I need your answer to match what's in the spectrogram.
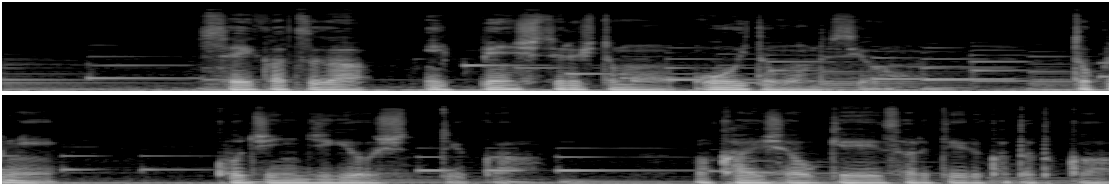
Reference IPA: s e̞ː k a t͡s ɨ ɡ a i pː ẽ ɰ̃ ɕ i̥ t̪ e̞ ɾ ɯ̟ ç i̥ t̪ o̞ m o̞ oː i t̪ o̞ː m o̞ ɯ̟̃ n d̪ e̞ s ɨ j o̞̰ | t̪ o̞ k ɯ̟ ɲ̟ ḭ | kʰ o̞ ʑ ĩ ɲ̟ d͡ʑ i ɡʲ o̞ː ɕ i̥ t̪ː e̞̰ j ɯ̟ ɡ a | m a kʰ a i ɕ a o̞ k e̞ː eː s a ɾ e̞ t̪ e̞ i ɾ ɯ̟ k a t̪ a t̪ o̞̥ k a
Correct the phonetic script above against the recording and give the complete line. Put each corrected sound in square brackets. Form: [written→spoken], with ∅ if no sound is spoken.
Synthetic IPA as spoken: s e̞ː k a t͡s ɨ ɡ a i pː ẽ ɰ̃ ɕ i̥ t̪ e̞ ɾ ɯ̟ ç i̥ t̪ o̞ m o̞ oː i t̪ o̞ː m o̞ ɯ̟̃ n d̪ e̞ s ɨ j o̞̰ | t̪ o̞ k ɯ̟ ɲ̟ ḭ | kʰ o̞ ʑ ĩ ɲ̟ d͡ʑ i ɡʲ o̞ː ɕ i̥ t̪ː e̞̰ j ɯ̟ [ɡ→k] a | m a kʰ a i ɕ a o̞ k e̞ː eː s a ɾ e̞ t̪ e̞ i ɾ ɯ̟ k a t̪ a t̪ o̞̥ k a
